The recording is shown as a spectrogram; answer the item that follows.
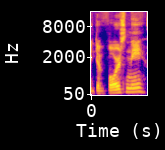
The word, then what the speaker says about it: DeVo: And I always say phonetically, it's divorce me without the me.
